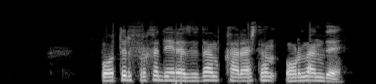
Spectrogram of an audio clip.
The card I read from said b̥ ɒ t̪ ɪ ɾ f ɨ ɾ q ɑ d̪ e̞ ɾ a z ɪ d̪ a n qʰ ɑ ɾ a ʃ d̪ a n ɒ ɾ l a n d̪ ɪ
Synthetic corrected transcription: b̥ ɒ t̪ ɪ ɾ f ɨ ɾ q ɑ d̪ e̞ ɾ a z ɪ d̪ a n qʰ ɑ ɾ a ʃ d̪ a n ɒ ɾ l a n d̪ ɪ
